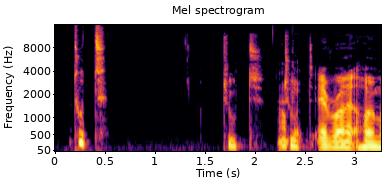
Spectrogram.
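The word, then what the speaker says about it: toute: always no exception pronounce toot toot toot very good so you have a t sound a o sound and then another T toot toot to yes it's important that you pronounce the final T the E and the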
